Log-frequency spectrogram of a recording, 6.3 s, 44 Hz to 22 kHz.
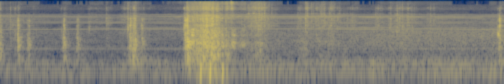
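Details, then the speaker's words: Roughly 54-year-old Yardman Snowbird S.261 snowblower with a 4 hp Briggs & Stratton engine, started in falling snow: it catches after a few pulls, bursts into life, then settles to a steady, even run. "It's old. But yeah, it runs. So this one's going to get torn apart for its motor. Good older 4-horse Briggs & Stratton engine."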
